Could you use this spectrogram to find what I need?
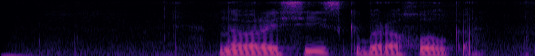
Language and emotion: Russian, neutral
